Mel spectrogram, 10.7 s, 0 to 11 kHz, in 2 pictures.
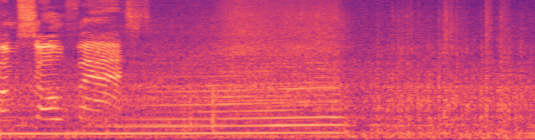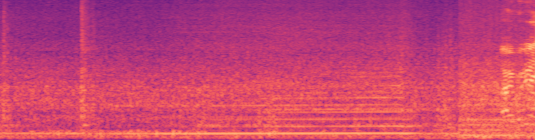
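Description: A supercharged V10 Audi R8 accelerates hard, its engine note climbing steadily in loud sustained pulls with brief breaks at gear changes, heard from inside the car as people talk over it.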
